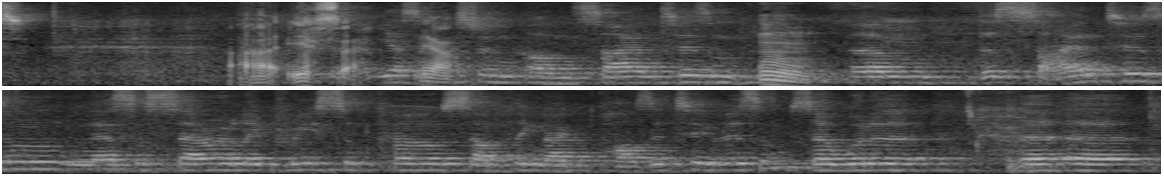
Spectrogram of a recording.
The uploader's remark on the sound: Lecture delivered at the 2015 Euroepan Leadership Forum in Wisla, Poland.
